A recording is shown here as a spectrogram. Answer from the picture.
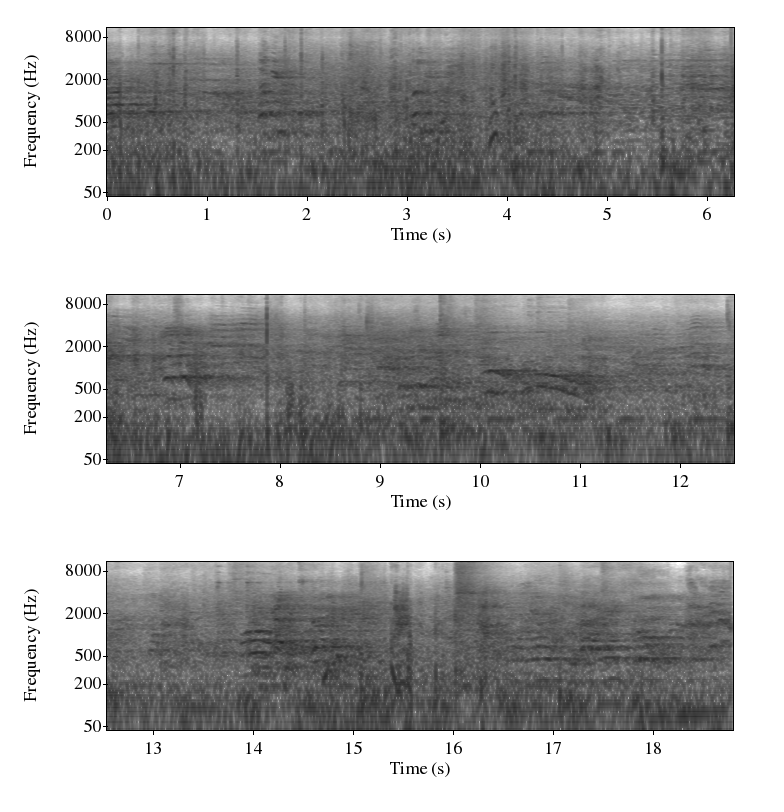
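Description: Indoor five-a-side football on artificial turf heard from a player's body-worn camera: ball kicks and thuds, running footsteps and constant rumble from the camera's movement, with players' shouts in the background.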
